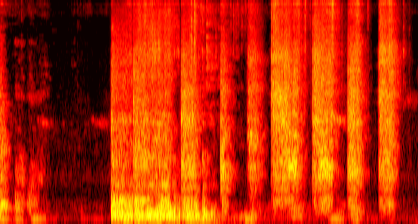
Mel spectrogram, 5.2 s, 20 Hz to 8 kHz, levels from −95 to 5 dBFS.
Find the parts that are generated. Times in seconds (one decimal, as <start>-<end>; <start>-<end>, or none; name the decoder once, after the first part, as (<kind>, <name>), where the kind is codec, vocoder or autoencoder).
1.1-2.4 (codec, DAC); 3.0-5.2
